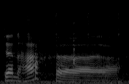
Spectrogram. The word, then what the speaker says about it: Ten Hag: Oh, Ten Hag, that's how you pronounce it, Yeah.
